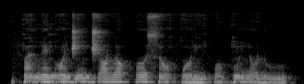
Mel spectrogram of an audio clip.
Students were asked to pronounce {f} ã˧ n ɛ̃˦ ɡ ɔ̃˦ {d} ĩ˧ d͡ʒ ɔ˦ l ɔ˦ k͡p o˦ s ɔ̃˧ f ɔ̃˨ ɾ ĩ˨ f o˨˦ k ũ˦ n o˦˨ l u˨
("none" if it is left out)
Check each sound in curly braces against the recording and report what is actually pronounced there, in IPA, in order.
f, d͡ʒ

